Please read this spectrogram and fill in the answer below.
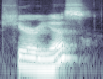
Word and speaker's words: curious: you're finally cure cure and then our letter I says the e sound in this word cure E and finally we have a schwa and an Assad curious long short short curious the difference in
